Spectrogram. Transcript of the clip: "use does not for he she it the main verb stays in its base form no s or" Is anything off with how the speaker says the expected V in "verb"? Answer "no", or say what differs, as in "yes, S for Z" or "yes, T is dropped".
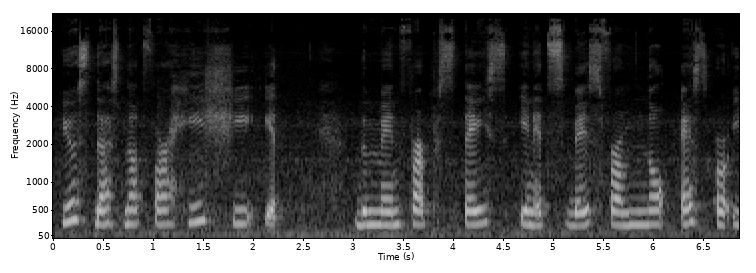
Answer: yes, F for V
